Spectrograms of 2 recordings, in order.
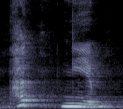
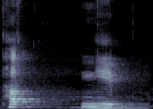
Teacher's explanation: In the North, they separate T and C, quite different. In the South, we pronounce the thất ending T sounds like a C. So the Southern, thất nghiệp.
